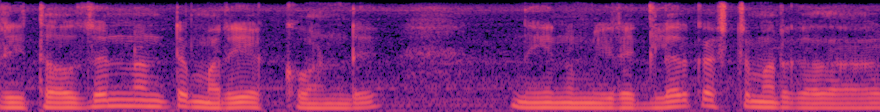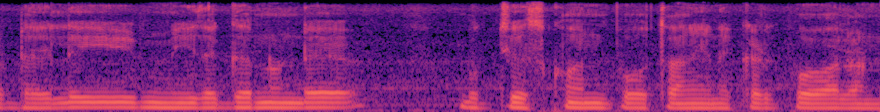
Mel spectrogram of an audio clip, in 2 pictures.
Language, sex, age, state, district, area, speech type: Telugu, male, 18-30, Telangana, Hyderabad, rural, spontaneous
